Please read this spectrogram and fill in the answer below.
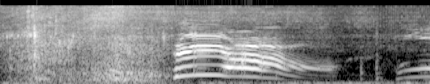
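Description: A brief rush of noise, then a person's single drawn-out whoop about a second in that rises and falls in pitch.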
